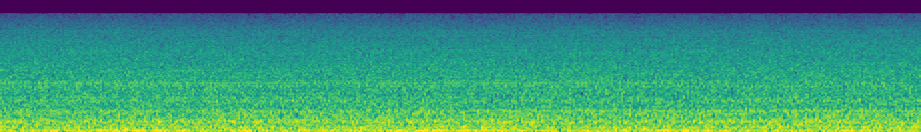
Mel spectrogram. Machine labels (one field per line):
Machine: fan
